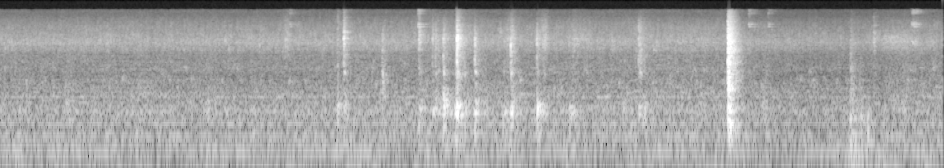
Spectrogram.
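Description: A plastic jar and containers handled at the kitchen counter: a run of light clicks and knocks, the loudest a sharp click about five and a half seconds in. Under them is the steady hiss of masala frying in the pan.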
